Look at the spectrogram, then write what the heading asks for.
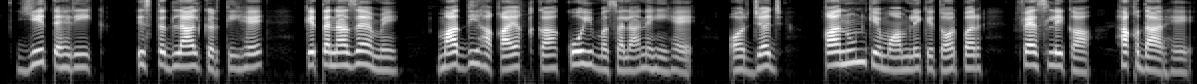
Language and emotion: Urdu, neutral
